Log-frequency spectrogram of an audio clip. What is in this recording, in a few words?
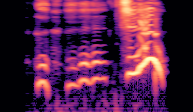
idle, Blues Man speech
